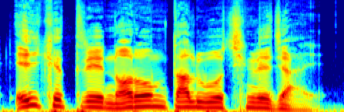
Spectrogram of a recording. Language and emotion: Bengali, neutral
